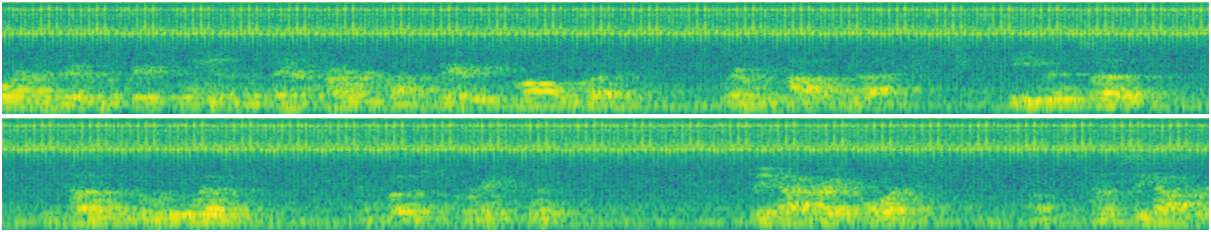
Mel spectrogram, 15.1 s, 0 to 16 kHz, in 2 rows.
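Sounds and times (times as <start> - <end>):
man reading aloud: 0.0 - 5.6, 6.3 - 7.2, 7.8 - 9.1, 9.8 - 11.1, 12.2 - 13.4, 14.0 - 15.0
pulsing high-pitched hiss: 0.0 - 15.0.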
